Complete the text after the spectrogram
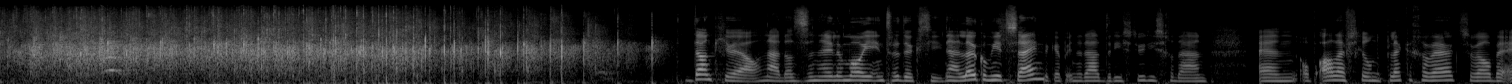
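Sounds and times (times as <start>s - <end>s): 
audience applause: 0.0s - 6.6s
speech: 7.0s - 15.1s.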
